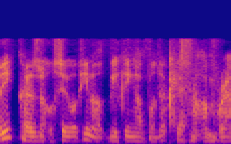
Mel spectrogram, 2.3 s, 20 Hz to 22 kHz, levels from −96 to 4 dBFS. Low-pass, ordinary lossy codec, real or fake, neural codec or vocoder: none; none; fake; codec, 16 kHz, 1.1 kbps, Voila-Tokenizer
